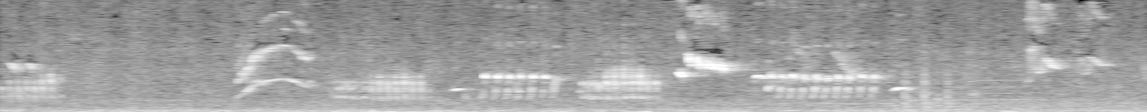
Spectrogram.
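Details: Singing variegated red factor canary with waterslager melody: a few rising whistled notes, then chains of quick pulsed rolls and trills alternating between lower bubbling and higher clear tones.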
